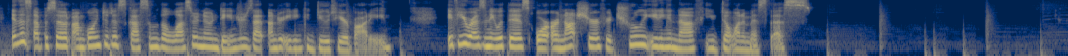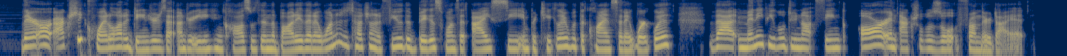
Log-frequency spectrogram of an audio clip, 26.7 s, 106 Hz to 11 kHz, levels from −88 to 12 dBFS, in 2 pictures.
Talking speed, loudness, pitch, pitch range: 205 wpm, -19 LUFS, 210 Hz, 190-235 Hz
